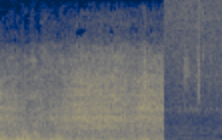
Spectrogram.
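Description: Strong wind buffets the microphone outdoors at a downhill mountain-bike racing venue, a loud continuous low roar that cuts off abruptly near the end, leaving near silence.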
